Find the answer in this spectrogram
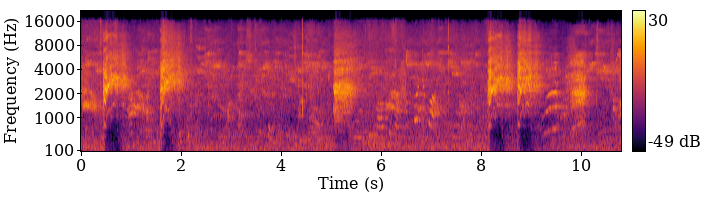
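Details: Captive eclectus parrots at Mysore Zoo in India, described as noisy. Loud, harsh, raspy squawks burst out several times, some in quick pairs, over a steady background murmur.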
